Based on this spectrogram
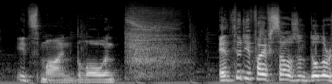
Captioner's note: air whooshing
